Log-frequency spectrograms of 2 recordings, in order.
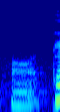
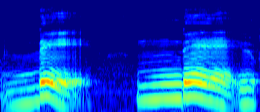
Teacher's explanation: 네도 유성음이기 때문에 대 하지 마시고 네, 네 이렇게 소리 내시면 돼요.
